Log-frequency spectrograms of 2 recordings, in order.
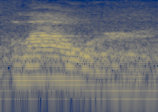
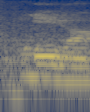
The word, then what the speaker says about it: flour: up again so yeah everybody say flower just like the uh P two Sy it sounded a little bit like Flor but know what you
